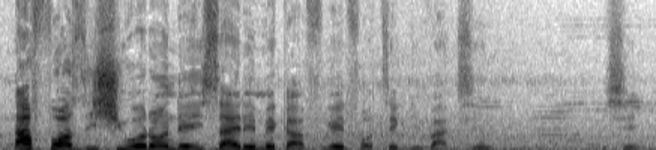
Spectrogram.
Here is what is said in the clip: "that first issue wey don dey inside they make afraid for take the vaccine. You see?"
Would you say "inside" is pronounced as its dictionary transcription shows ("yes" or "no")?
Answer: no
